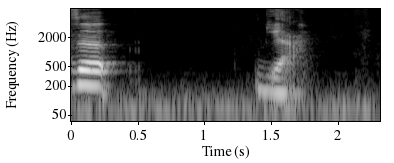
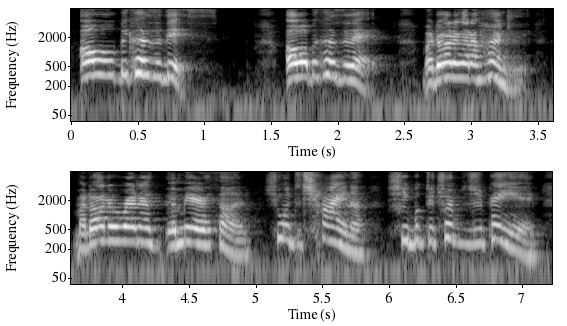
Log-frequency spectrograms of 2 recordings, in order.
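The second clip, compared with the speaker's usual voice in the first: higher, louder mock rattle of excuses; 7 semitones higher, 3 dB louder than usual. Vlogger mocking Brittany's excuses, high and loud. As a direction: parody her flimsy reasons.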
